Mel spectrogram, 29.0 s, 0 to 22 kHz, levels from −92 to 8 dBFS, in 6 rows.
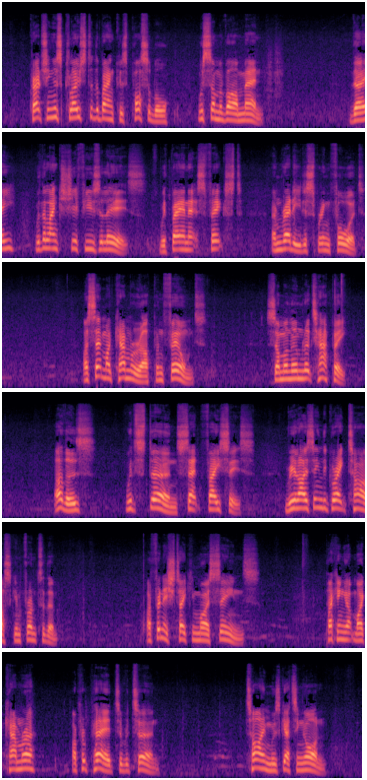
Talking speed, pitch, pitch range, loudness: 140 wpm, 205 Hz, 180-225 Hz, -19 LUFS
